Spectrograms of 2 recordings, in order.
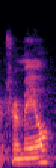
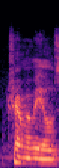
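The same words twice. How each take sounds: First: "Tramiel" in two syllables, truh-MAIL; corrected name attempt. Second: "Tramielle's" with an extra syllable, TRAM-uh-mail's; unsure name pronunciation. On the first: Reviewer second-guesses the actor's surname, two-syllable "Tramiel". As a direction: say "Tramiel" shorter, rising on "mail". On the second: Reviewer tries the actor's surname, extra-syllable "Tramielle's". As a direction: say "Tramielle's" in three syllables, with an added "muh". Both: Shown as a demonstration. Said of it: "Is that how you say it?".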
